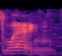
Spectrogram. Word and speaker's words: slang: 所以呢，但是你在学英文的时候，你一定要记住这个 ng 的发音是这个后鼻音。像就是我最近有听到一个广播，就是老师是教这个 English slang，但是 slang 这个字呢，它就念得不好，它就是 English slang，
